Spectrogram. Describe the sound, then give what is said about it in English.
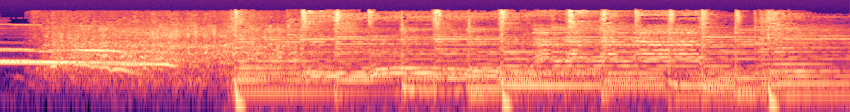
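A person briefly imitates a she-wolf howl in a soft, breathy whisper on a count of three, a single falling note lasting about two seconds, before upbeat music with a steady thumping beat takes over. “…, whisper she-wolf howl on three”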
